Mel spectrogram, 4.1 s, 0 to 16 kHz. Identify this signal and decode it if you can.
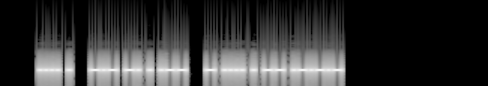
Morse code, heard as a keyed tone, about 50 wpm, 700 Hz. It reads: HE KNEW THEM.
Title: Sentences from Top 400 Words 50wpm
